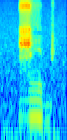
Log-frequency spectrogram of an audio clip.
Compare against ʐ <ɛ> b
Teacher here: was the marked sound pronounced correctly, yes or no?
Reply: no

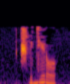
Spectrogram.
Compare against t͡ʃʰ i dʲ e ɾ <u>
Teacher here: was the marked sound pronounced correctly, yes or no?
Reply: no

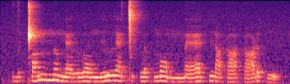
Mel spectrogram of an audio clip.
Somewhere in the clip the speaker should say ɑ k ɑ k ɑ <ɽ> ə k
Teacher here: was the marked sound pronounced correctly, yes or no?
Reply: yes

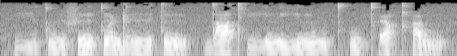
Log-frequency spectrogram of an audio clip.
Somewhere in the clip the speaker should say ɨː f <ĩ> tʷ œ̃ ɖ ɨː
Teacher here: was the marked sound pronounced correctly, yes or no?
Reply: yes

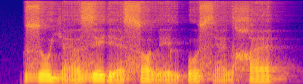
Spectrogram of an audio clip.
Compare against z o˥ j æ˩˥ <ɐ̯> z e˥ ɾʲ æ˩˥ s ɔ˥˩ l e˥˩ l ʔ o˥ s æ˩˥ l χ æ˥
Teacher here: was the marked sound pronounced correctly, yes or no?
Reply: yes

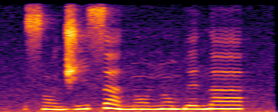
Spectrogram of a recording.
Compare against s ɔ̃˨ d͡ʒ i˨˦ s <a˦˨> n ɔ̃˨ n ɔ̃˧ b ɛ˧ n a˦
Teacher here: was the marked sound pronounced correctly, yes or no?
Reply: yes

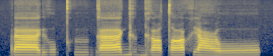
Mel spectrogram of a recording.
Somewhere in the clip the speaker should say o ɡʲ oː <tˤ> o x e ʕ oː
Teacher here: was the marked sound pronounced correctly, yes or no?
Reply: yes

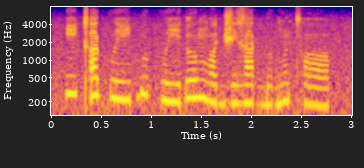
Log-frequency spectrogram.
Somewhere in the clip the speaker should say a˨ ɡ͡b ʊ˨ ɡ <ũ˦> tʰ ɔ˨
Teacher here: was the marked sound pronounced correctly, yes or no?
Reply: yes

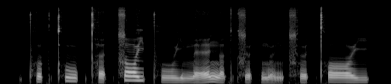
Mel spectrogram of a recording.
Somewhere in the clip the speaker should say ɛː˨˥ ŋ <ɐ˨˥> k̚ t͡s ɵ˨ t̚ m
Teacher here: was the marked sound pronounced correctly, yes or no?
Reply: yes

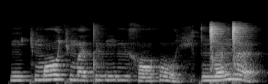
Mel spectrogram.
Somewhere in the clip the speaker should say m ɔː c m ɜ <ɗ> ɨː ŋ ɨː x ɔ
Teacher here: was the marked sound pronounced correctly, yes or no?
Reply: no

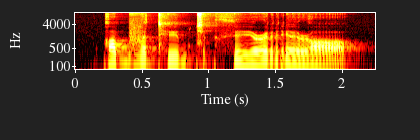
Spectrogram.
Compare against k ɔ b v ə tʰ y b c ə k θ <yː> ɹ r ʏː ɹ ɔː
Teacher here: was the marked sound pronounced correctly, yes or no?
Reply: yes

